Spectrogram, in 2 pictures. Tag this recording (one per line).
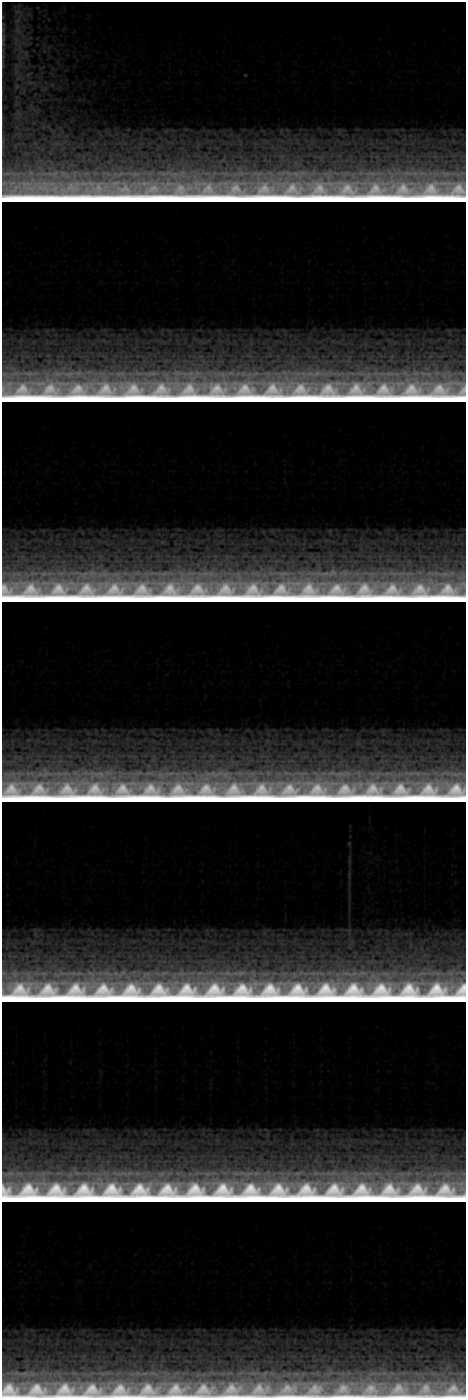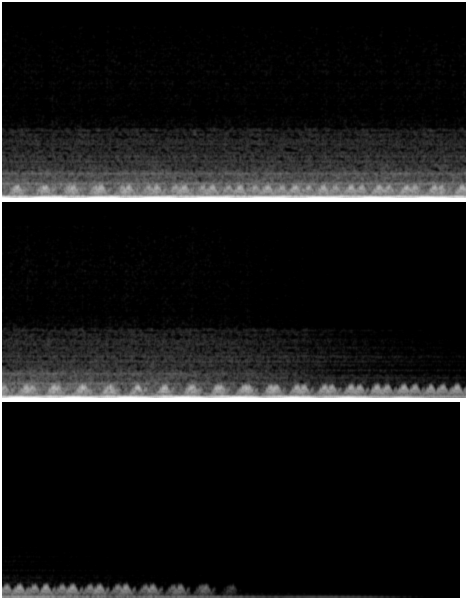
synth
electronic
effect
